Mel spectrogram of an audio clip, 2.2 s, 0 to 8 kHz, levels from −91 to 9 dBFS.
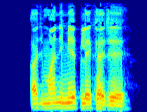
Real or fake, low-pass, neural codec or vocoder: real; 7.2 kHz; none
